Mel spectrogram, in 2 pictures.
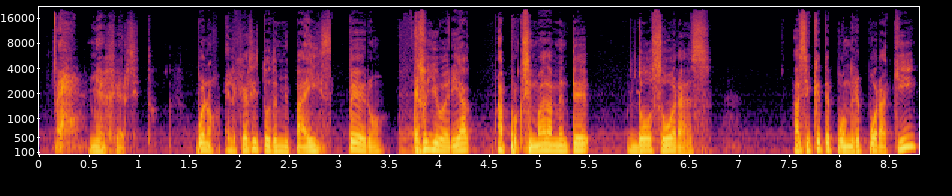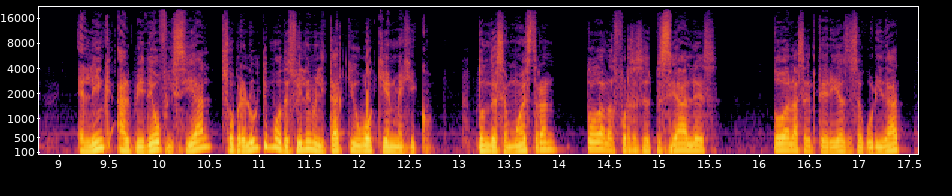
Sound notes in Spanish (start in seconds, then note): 1.3 risa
